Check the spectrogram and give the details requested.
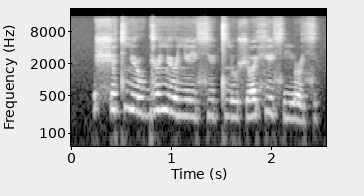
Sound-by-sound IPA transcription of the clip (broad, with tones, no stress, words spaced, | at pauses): ʃə˨˦tʲlʲə˞˨u̯ɡʲə˞˦ lʲə˞˨lʲe˨i̯ sʲu˨˦tʲlu˨ʃ œ˦xʲe˦˨sʲ ŋə˞˨sʲ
